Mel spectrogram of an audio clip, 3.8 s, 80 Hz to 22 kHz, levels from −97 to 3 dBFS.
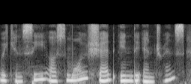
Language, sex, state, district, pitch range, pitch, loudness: English, female, Assam, Kamrup Metropolitan, 195-230 Hz, 205 Hz, -15 LUFS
